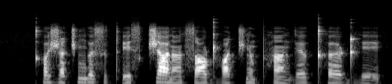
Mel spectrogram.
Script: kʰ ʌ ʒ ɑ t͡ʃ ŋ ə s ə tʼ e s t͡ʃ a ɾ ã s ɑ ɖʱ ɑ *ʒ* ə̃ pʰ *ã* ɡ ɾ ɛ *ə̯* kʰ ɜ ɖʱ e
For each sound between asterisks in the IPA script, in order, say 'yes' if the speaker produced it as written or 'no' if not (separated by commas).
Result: no, yes, yes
